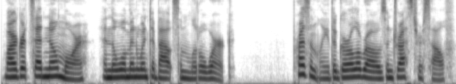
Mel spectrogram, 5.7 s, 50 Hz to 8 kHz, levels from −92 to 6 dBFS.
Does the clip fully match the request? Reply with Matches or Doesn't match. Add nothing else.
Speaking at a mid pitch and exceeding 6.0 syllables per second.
Doesn't match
